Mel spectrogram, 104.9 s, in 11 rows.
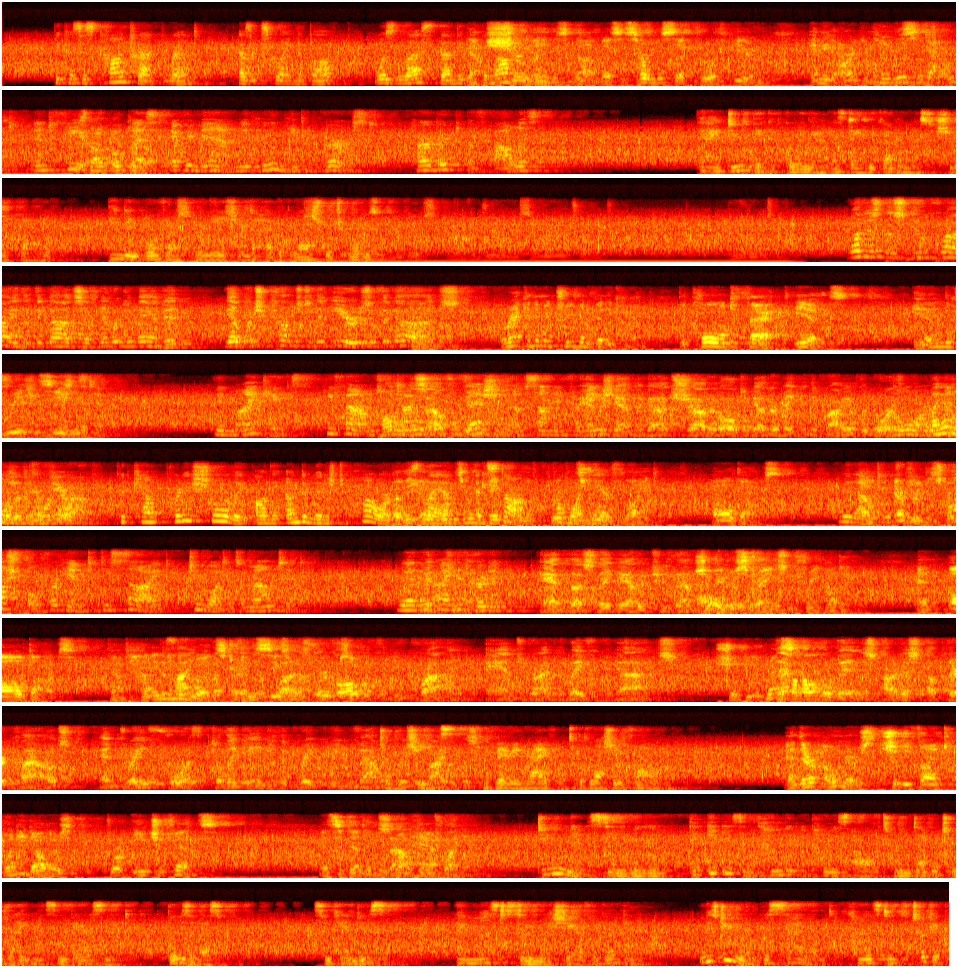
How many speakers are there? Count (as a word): six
